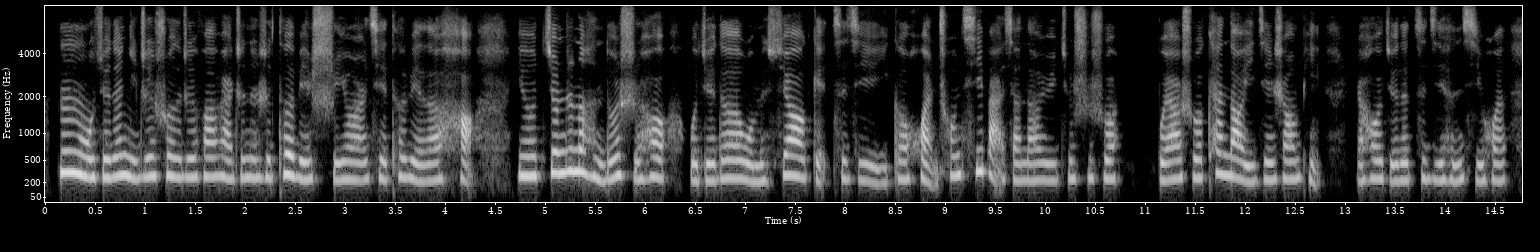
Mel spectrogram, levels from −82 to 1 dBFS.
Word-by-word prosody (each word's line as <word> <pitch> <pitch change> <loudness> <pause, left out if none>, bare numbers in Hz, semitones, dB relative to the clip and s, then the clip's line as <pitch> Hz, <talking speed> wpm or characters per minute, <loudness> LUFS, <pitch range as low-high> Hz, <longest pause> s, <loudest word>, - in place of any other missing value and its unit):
嗯， 325 -3 +6
我 260 - +3
觉 260 -1 +1
得 270 +2 +2
你 275 -3 +2
这 265 +2 0
说 285 0 0
的 260 - -2
这 260 - -2
个 265 - -1
方 270 0 +1
法 260 -3 0
真 255 +1 -3
的 255 0 -1
是 255 0 -2
特 290 +3 +3
别 240 -2 +1
实 245 -2 -1
用， 235 0 -1
而 230 0 -1
且 250 -1 +3
特 265 +3 -4
别 230 -4 -1
地 225 +2 0
好。 - - +2 0.4
因 280 0 +1
为 280 - +3
真 315 +4 +3
正 340 +1 +4
的 335 - +6
很 270 -6 -1
多 240 +5 +1
时 290 -5 -1
候， 255 0 +1 0.2
我 225 - -1
觉 220 +1 0
得 250 +1 +1
我 225 - +2
们 215 +1 -2
需 225 +6 -3
要 280 -2 +6
给 235 -5 -6
自 245 - -2
己 220 -5 -2
一 - - -8
个 235 +4 -3
缓 240 - 0
冲 285 0 -2
期 340 +3 +2
吧， 330 - +1
相 230 -2 -2
当 225 0 -2
于 225 0 -4
就 240 +2 -7
是 250 +1 -5
说 250 -1 -3 0.4
不 230 - 0
要 235 +1 +2
说 255 0 -1
看 300 +4 -1
到 265 -3 +4
一 210 -1 -1
件 230 +1 -2
商 240 0 -1
品， 240 -4 -8 0.3
然 215 +1 -5
后 245 0 -1
觉 220 -2 -3
得 225 0 -1
自 235 +2 -6
己 230 -2 -2
很 230 0 -4
喜 225 -3 +2
欢， 225 0 -4
245 Hz, 300 characters per minute, -22 LUFS, 230-270 Hz, 0.4 s, 嗯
